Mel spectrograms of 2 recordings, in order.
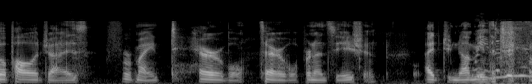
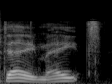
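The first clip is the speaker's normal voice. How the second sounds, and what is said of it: Attempted Australian accent. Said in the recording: “Australian accent”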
